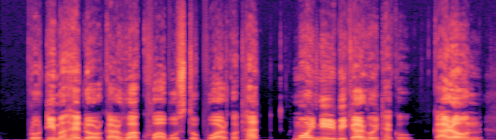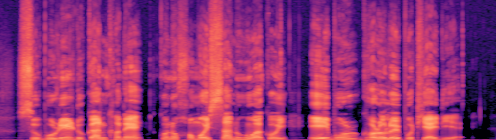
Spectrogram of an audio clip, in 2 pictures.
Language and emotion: Assamese, happy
